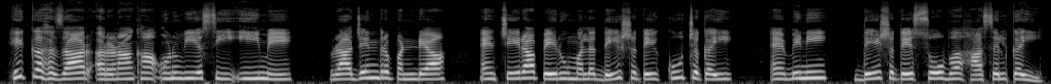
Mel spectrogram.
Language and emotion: Sindhi, neutral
